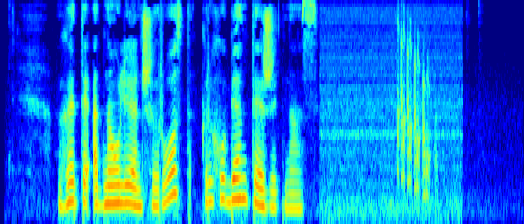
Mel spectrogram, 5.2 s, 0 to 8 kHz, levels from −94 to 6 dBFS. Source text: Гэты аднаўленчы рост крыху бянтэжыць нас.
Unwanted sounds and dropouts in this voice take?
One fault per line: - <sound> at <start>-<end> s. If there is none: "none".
- chirp at 4.0-4.4 s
